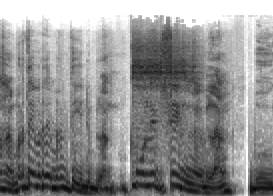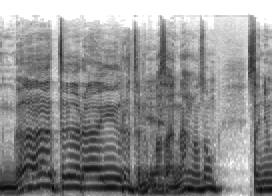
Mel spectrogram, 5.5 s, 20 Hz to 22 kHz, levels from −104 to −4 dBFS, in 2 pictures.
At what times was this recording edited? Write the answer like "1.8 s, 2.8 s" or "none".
1.3 s, 2.4 s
